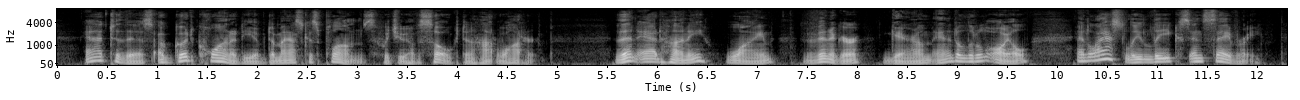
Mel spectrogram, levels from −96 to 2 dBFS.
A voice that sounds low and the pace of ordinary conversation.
Yes: very low, 90 Hz; average, 150 wpm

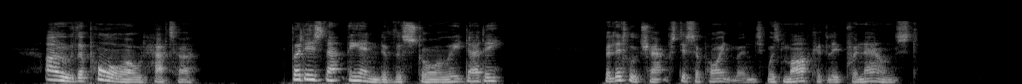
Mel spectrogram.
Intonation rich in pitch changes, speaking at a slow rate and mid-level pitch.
No: wide, 6.4 semitones; slow, 125 wpm; low, 125 Hz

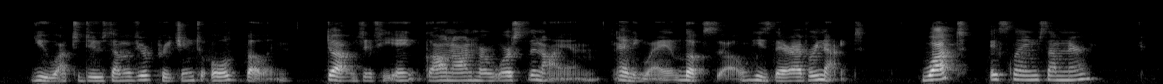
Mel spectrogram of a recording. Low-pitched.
No: medium, 185 Hz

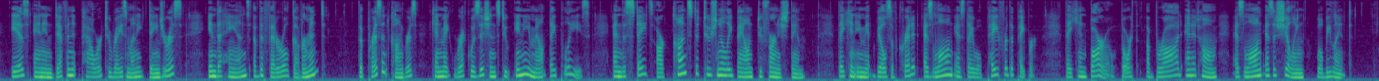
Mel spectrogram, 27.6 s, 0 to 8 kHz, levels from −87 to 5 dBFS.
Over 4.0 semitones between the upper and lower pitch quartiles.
Yes: average, 4.5 semitones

